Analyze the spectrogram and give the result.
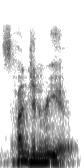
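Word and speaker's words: Hyun-jin Ryu: It's Ryu, Grant, and not to be that guy. It's Hunjin Ryu.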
